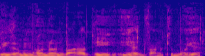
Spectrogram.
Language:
Welsh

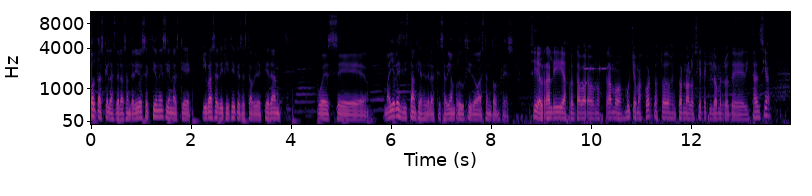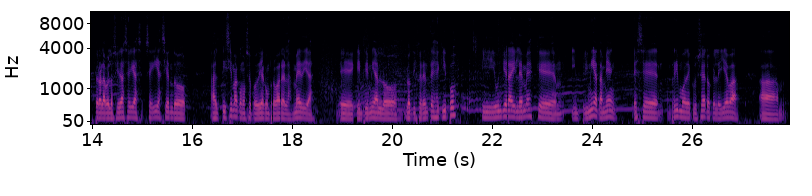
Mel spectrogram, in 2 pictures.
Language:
Spanish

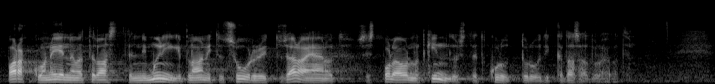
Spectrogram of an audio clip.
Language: Estonian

